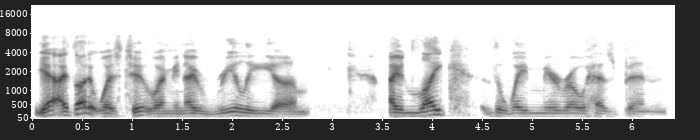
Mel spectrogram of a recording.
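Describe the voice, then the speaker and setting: A man's voice: on the low side, slow pace, vocal fry, bright, forceful tone, no echo. A man in his forties chatting casually on a podcast, rambling with lots of fillers and wrestling slang. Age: 40s. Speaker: guest, retired wrestler. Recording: dull lo-fi podcast audio, dry.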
